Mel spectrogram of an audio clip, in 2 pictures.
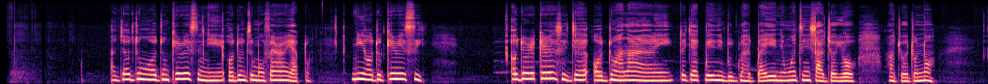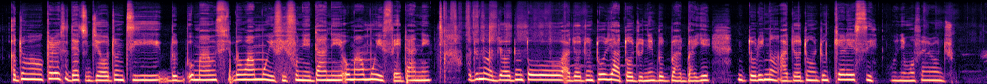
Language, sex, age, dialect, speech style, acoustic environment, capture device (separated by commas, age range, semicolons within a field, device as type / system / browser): Yoruba, female, 25-34, Nigeria - Ibadan, focused, silence, mobile / Linux / Chrome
